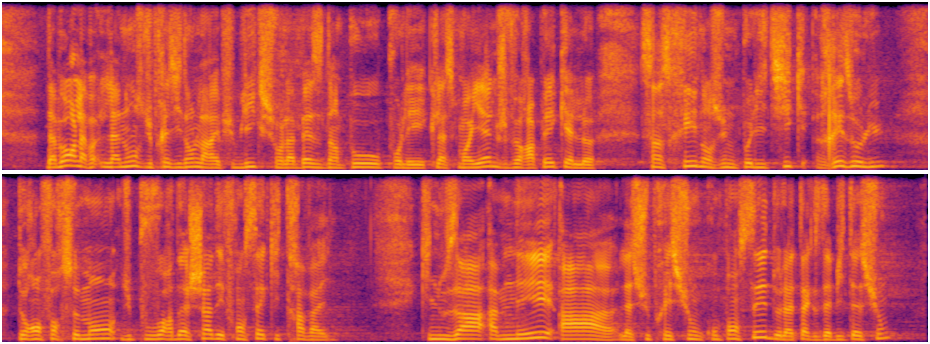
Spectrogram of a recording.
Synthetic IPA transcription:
d̪̥abɔʁlalanɔ̃s̬d̪ypχezid̪ɑ̃d̪əlaʁepybliksyʁlabɛs̬d̪ɛ̃popuʁleklasmwajɛnʒəvøʁaplekɛl | sɛ̃skχid̪ɑ̃zynpɔlit̪ʰikʁezɔly | d̪̥əʁɑ̃fɔʁsəmɑ̃d̪ypuvwaʁd̪aʃad̪efχɑ̃sɛkʲit̪χavaj | kʲinuzaamnealasypχesjɔ̃kɔ̃pɑ̃sed̪əlat̪aksd̪abit̪asjɔ̃

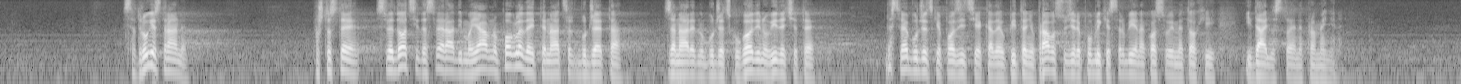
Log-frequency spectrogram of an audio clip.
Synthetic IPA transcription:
sad̪ɾuɡe̞st̪ɾaːne̞ | po̞ʃt̪o̞st̪e̞sʋe̞d̪o̞t̪sid̪asʋe̞ɾaːd̪imojaːʋno̞po̞ɡle̞d̪ajt̪e̞naːt̪sr̩t̪̚bud͡ʒe̞t̪a | zanaːɾe̞d̪nubud͡ʒe̞t̪skuɡo̞d̪inuʋid̪e̞t͡ɕe̞t̪e̞ | d̪asʋe̞bud͡ʒe̞t̪ske̞po̞zit̪sije̞kad̪ajeupiːt̪aɲupɾʔaʋo̞suːd͡ʑeɾe̞publike̞sr̩bije̞nako̞so̞ʋuimet̪o̞xijiid̪aʎe̞st̪o̞je̞nepɾo̞meɲe̞ne

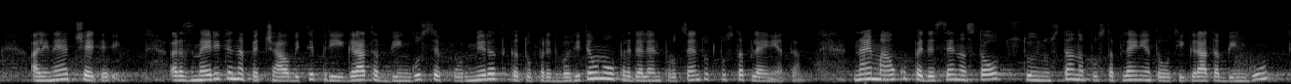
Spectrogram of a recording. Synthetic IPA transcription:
ɐlinɛjət͡ʃɛt̪ɛɾḭ | ɾɐzmɛɾit̪ɛnɐpɛt͡ʃalˠbit̪ɛpɾiːɡɾat̪əbiŋɡʊsɛfoɾmiɾət̪kɐt̪ɔpɾɛd̪vɐɾit̪ɛlˠnoːpɾɛd̪ɛlɛnpɾot̪sɛnt̪ot̪post̪əplɛnḭjə̰t̪ə | najmalˠkʊpɛd̪ɛsɛnɐst̪ɔot̪st̪ojnost̪anɐpost̪ɐplɛnijət̪əot̪iɡɾat̪əbiŋɡʊ

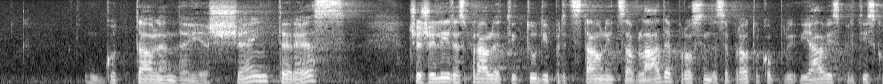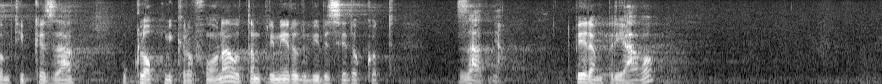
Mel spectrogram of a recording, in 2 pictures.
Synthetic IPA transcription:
uɡɔt̪awlʲjand̪ajɛʃɛint̪ɛɾɛːs | t͡ʃɛʒɛliɾaspɾaːwlʲat̪it̪ud̪ipɾɛt̪st̪aːwnit̪saʋlaːd̪ɛpɾoːsimd̪asɛpɾawt̪akoːpɾijaːʋispɾit̪iskɔmt̪iːpkɛza | uklɔːpmikɾɔfoːnaut̪əmpɾimeːɾud̪ɔbibɛseːd̪ɔkɔt̪ | zaːd̪nʲja | ɔt̪piːɾampɾijaːʋɔ

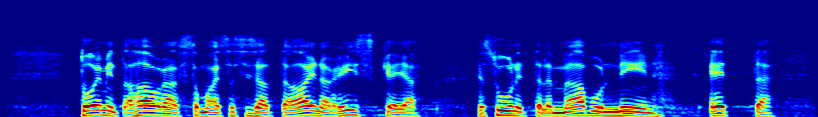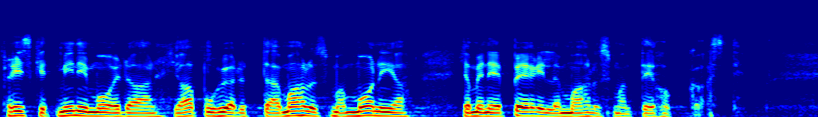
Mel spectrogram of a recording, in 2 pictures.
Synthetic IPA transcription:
t̪o̞jmint̪ɑɦɑuwrɑːsːɑmɑjsːɑsisælt̪æːɑjnɑriske̞jæ | jɑsuːnːit̪ːele̞mːeɑʋunːiːne̞t̪ːæ | riskit̪minimo̞jdɑːnjɑɑpuhyødyt̪ːæːmɑhdolisimɑmːo̞niɑjɑme̞ne̞ːpe̞rilːemːɑɦdolisimɑnt̪e̞ɦo̞kːɑ̰ːst̪i̥

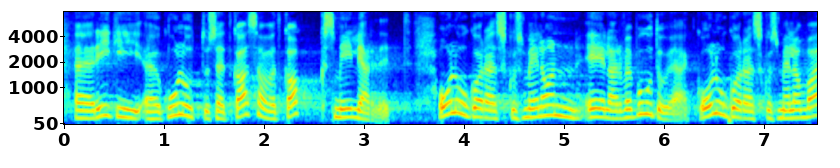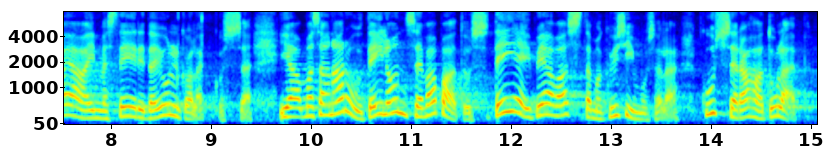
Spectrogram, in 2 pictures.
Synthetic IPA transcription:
ɾiːɡ̥ikulut̪ːˑuse̞d̪̥kɑsvɑvɑd̪̥̚kɑksmilʲjɑrd̪̥ḭt̪ːˑ | o̞luko̞rːɑskusme̞jlo̞ne̞ːlɑrve̞puːd̪̥ujæ̰ːkːˑo̞luko̞rːɑskusme̞jlo̞nvɑjɑinve̞st̪e̞ːɾid̪̥ɑjulɡ̥eo̞lḛkːˑusːe̞̰jɑmɑsɑːnɑɾut̪e̞jlo̞nse̞ːvɑb̥ɑd̪̥ust̪e̞jeːjpeɑvɑst̪ɑmɑkysʲimuse̞̰lʔḛ | kusːe̞ɾɑɦɑt̪ulɛ̰b̥

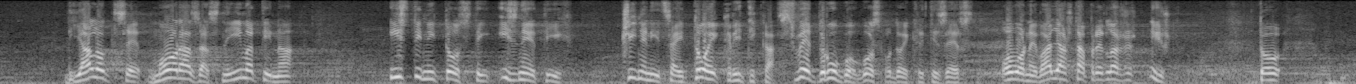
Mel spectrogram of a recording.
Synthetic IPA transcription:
d̪ialo̞ɡsemo̞ːɾazasniːʋat̪ina | ist̪init̪o̞st̪iiznet̪ix | t͡ʃiɲe̞nit̪sait̪o̞ːjekɾit̪ika̰sʋe̞d̪ɾuɡo̞ɡo̞spo̞d̪oje̞kɾit̪izeːɾst̪ʋoo̞ʋo̞neʋaʎaʃt̪apɾe̞d̪lˠaːʒeʃniʃt̪ḁ | t̪oː

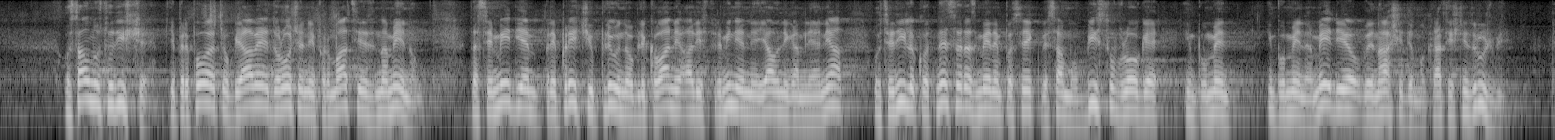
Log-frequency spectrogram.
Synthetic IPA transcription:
ɔst̪aːwnɔsɔd̪iʃt͡ʃɛjɛpɾɛpɔːʋɛt̪ɔbjaːʋɛd̪ɔloːt͡ʃɛnɛinfɔɾmaːt̪sijɛznameːnɔmd̪asɛɛmeːd̪ijɛmpɾɛpɾeːt͡ʃiwpliwnaɔblikɔʋaːnjɛalispɾɛminjanjɛjaːwnɛɡamnɛːnja | ɔt̪sɛniːlɔkɔt̪nɛsɔɾazmeːɾɛnpɔseːkʋəsaːmɔbist̪ʋɔʋloːɡɛi | inpɔmeːnameːd̪ijɔʋənaʃid̪ɛmɔkɾaːt̪it͡ʃnid̪ɾuːʒbi

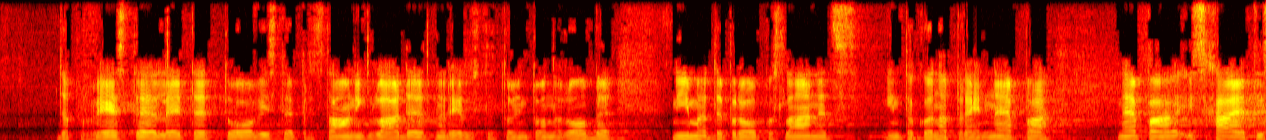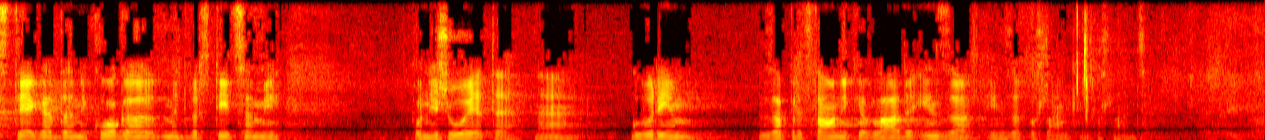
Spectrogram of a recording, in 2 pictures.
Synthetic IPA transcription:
d̪apɔʋeːst̪ɛlɛɪt̪ɛt̪oːʋiːst̪ɛpɾɛt̪st̪aːwnikʋlaːd̪ɛnaɾeːd̪ust̪ɛt̪oːint̪oːnaɾoːbɛnimat̪ɛpɾawpɔslaːnɛt̪s | int̪akoːnapɾɛjnɛpa | nɛpaisxaːjat̪ɛist̪eːɡad̪anɛkoːɡamɛd̪ʋəɾst̪it̪sami | pɔniʒuːjɛt̪ɛnɛ | ɡɔʋɔɾim | zapɾɛt̪st̪aːwnikɛʋlaːd̪ɛʔinzainzapɔslaːŋkɛimpɔslaːnt̪sḁ

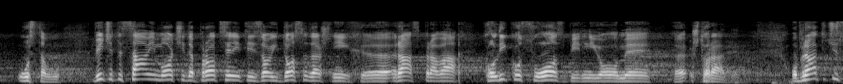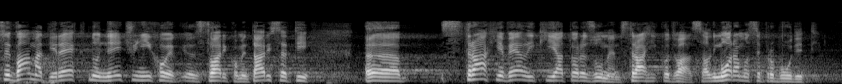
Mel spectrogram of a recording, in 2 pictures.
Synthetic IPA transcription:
ust̪aʋu | ʋiːt͡ɕe̞t̪e̞saːmimo̞t͡ɕid̪apɾo̞t̪sjenit̪e̞izo̞ʋiɣd̪o̞sad̪aʃɲixɾaːspɾaʋa | ko̞liko̞suo̞zbiʎnio̞ʋo̞me̞ | ʃt̪oɾa̰ːd̪e | o̞bɾaːt̪i̥t͡ɕuse̞ʋamad̪iɾe̞kt̪no̞ne̞ːt͡ɕuɲixo̞ʋe̞st̪ʋaːɾiko̞ment̪aɾisat̪i | st̪ɾaːxje̞ʋe̞likijaːt̪o̞ɾazumiemst̪ɾaːxiko̞d̪ʋa̰ːsalimo̞ːɾamo̞se̞pɾo̞buːd̪it̪i̥

